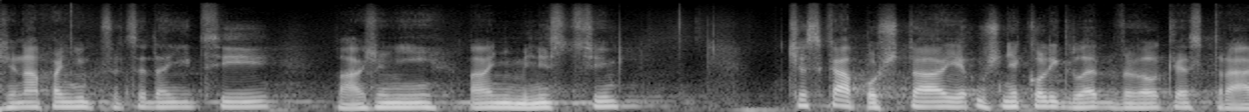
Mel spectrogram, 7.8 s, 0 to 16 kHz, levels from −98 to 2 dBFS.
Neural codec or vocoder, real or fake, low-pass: autoencoder, 48 kHz, 32 numbers a frame, DAC-VAE, trained on Japanese speech; fake; 14.4 kHz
